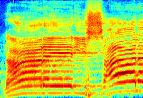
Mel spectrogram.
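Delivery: slow, loud drawn-out call; preacher leading a crowd chant, drawn out and loud; slogan call. Real, not acted. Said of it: "मैं नारा लगाऊंगा".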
